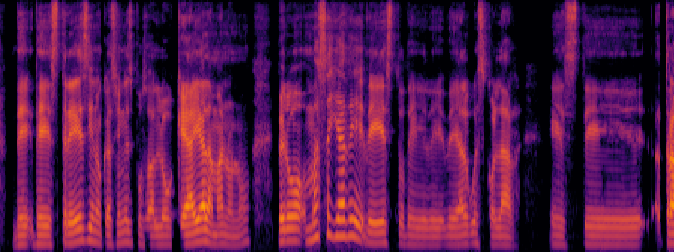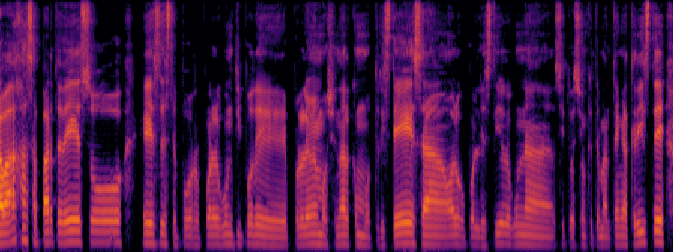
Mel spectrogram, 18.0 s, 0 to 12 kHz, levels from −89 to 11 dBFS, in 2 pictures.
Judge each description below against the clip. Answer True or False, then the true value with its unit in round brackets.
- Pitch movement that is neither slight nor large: True (3.0 semitones)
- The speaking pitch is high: False (120 Hz)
